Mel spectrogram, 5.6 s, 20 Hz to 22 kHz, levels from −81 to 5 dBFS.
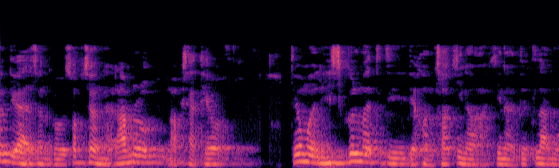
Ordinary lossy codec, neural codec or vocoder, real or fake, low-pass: none; vocoder, 22.05 kHz, 80 mel bands, Vocos; fake; 7.2 kHz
